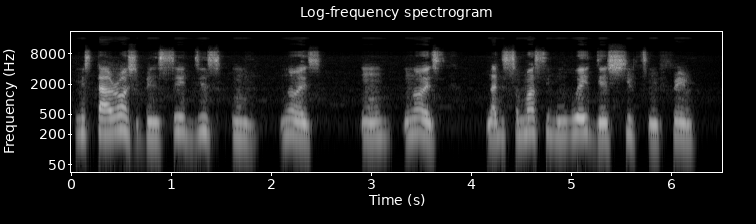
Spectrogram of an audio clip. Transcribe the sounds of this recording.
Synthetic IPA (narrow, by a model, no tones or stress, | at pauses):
mĩstaɾɔʃbĩnsedis̩ | nɔis̩ | nɔis | nãdisɔmãsibĩwedeʃiftĩfɹẽm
